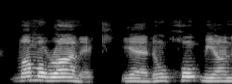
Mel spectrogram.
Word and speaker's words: Mamaroneck: Halftime Beer has two locations in New York State, Poughkeepsie, and I believe it's pronounced Mamaroneck. Mamaroneck.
